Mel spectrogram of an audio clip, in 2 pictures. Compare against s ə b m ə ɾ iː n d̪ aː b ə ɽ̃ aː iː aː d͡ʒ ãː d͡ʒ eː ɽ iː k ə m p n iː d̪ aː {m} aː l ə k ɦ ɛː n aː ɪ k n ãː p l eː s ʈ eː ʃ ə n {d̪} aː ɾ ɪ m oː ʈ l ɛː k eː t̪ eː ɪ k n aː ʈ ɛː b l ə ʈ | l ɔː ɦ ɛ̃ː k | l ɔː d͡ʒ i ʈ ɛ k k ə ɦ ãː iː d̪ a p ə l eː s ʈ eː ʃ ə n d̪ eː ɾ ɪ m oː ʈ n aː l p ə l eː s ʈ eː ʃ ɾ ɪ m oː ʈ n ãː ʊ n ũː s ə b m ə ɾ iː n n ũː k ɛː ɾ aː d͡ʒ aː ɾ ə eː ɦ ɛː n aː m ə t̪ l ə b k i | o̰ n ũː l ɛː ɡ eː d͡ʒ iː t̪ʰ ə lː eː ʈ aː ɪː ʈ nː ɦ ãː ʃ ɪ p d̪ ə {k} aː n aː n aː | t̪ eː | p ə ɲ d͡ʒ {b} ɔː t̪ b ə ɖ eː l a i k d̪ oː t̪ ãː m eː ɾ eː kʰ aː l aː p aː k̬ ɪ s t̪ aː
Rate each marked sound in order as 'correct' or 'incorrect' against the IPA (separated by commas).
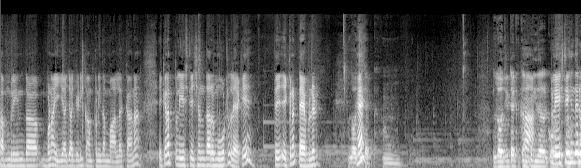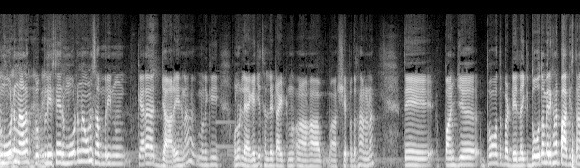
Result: correct, correct, incorrect, correct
